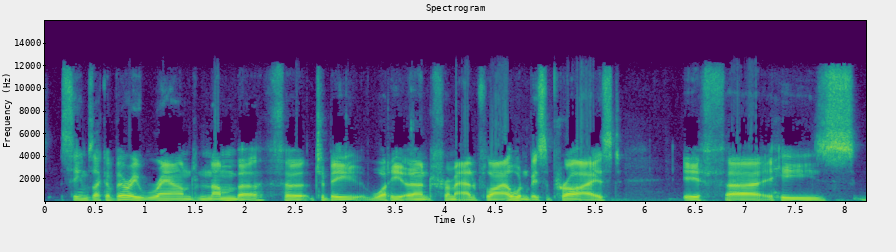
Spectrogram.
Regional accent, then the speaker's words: England, United Kingdom; now in Adelaide, Australia; You do know that I'm English as well, don't you?

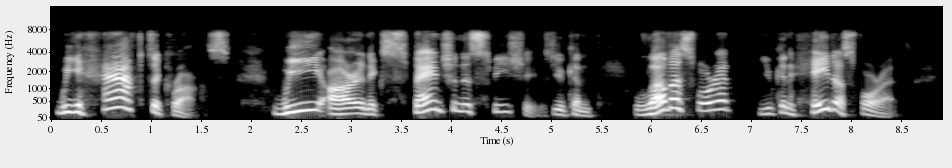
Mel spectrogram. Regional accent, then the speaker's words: Canada; I'm a Canadian and we're speaking today on Canada Day.

